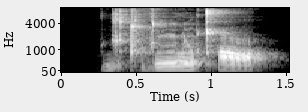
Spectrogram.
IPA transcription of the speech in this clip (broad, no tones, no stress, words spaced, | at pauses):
ɡʲṳtʰṳd ɲuɲ qʰɔ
